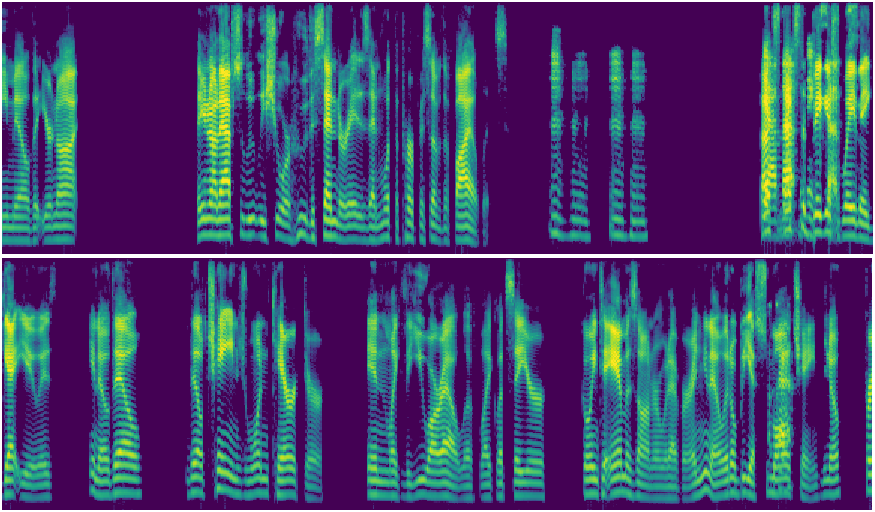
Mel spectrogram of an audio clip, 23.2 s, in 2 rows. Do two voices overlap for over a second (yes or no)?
yes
